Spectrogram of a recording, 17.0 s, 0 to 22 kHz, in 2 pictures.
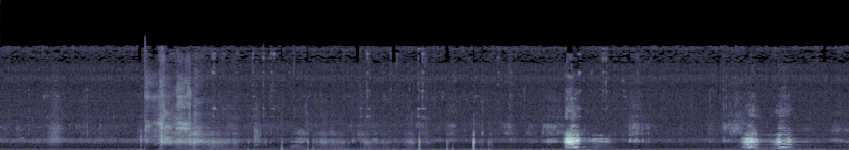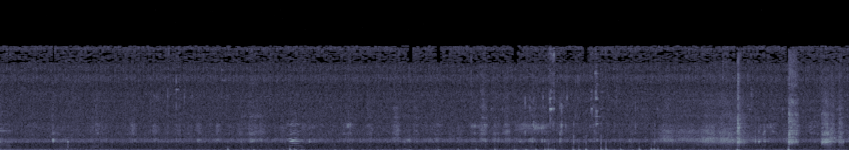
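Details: Speckles, a 10-month-old female American Bulldog and Pit Bull mix, plays with an Aussie at a dog park near San Francisco, California. Sharp barks sound near 2, 6 and 7.5 seconds, one a quick double, over a steady tone, low rumble and scattered rustling thuds.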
